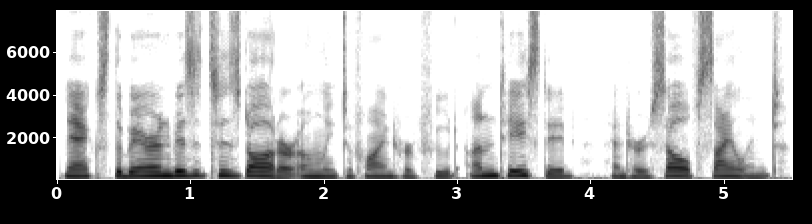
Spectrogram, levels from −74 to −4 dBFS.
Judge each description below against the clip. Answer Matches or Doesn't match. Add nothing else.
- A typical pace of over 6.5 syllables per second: Doesn't match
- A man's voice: Doesn't match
